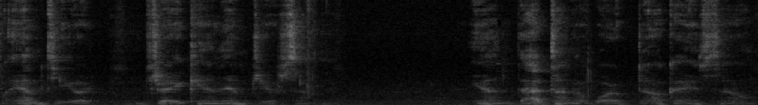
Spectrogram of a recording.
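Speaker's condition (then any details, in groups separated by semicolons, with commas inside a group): Cerebral palsy; affects muscle coordination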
